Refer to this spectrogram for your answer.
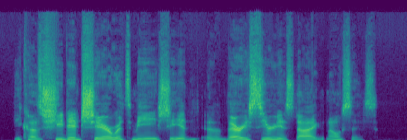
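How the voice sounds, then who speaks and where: A woman with an American accent speaks at a moderate pace and medium pitch. Hers is a normal speaking voice with fairly even intonation. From Boston area, Massachusetts. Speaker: spiritual healer. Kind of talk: podcast interview.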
